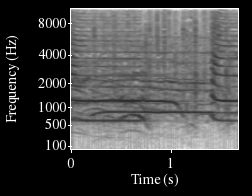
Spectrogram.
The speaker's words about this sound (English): He had this air horn he'd blow every time I scored a goal.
